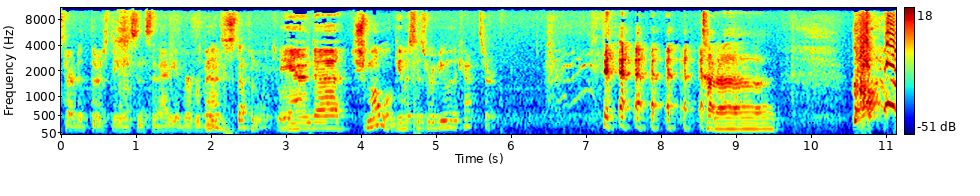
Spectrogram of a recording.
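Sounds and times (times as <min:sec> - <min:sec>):
speech: 0:00.0 - 0:05.9, 0:07.2 - 0:09.6
laughter: 0:06.5 - 0:09.0
loud sneeze: 0:10.5 - 0:11.1.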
